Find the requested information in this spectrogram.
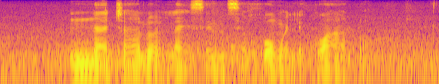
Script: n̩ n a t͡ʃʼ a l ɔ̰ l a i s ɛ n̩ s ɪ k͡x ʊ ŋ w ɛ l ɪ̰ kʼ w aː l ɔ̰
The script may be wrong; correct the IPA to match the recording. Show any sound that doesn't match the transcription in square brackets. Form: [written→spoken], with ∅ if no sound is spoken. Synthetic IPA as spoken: n̩ n a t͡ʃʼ a l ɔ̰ l a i s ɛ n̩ s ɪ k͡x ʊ ŋ w ɛ l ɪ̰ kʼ w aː l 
